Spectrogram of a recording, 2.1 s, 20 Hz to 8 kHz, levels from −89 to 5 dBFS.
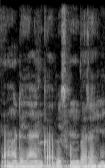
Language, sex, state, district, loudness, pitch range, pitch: Hindi, male, Chhattisgarh, Balrampur, -15 LUFS, 120-125 Hz, 120 Hz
